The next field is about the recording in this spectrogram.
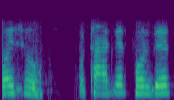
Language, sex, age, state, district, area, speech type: Assamese, female, 60+, Assam, Charaideo, urban, conversation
